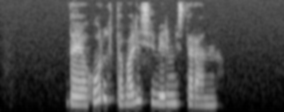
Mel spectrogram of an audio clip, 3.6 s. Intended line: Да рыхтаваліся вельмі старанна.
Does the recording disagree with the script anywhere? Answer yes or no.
yes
